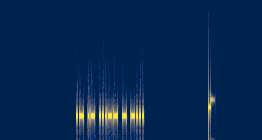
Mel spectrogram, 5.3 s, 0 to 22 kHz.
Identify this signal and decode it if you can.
Morse code, heard as a keyed tone, about 37 wpm, 700 Hz. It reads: AA3TB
